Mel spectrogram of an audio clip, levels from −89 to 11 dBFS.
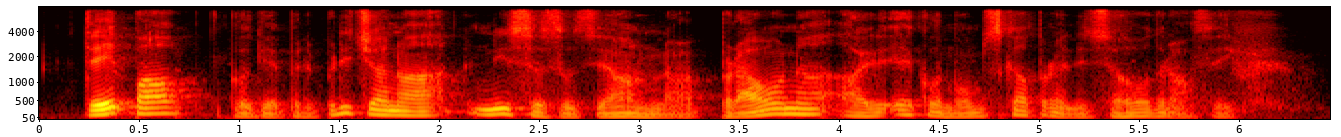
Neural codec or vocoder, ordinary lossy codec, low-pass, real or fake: codec, 24 kHz, 0.9 kbps, WavTokenizer, small release; none; 7.2 kHz; fake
